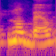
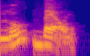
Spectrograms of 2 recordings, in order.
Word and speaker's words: Nobel: O correto na língua portuguesa é nobel ser um oxíono. A última mais forte. Então, nobel, ruim.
